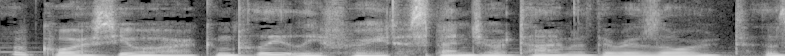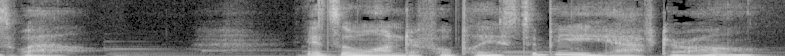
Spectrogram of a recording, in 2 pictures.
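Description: An ASMR performer of unclear sex playing a courteous demon hotel concierge, speaking softly and politely, close to the microphone, often near a whisper. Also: medium pitch, lively intonation, soft background music, lightly acted. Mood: helpful, reassuring. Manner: polite, unhurried, gently salesmanlike. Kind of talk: ASMR roleplay.

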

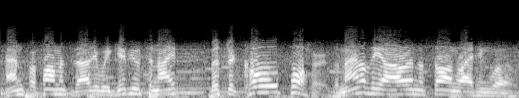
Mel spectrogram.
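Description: Male 1930s radio announcer, formal and declamatory, slightly high voice, old muffled recording over music. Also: lively intonation, quick pace.

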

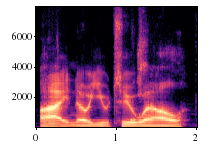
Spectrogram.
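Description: A man's voice: sits low, completely flat delivery, slow, sharp tone, clear, resonant tone, exaggerated voice. A man reading the part of an earnest, worried young man confronting a friend in a visual novel. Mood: concerned. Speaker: amateur reader of a visual novel's lead. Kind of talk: staged reading with joking asides.

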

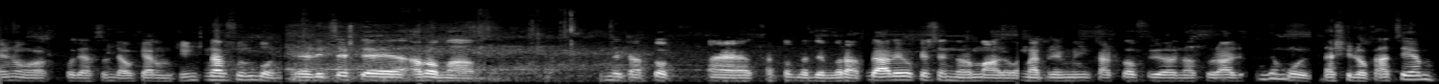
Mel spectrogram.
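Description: A man's voice: mid-range voice, low-quality recording. Guy in his 30s talking while he eats outside, laid-back vlog chat, faint traffic hum. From Romania. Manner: relaxed, chatty, many fillers while eating. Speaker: food vlogger. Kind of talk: casual food review vlog. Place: outdoor table beside a main road. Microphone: camera on table in front. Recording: faint road noise outdoors. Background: passing traffic and outdoor ambience.

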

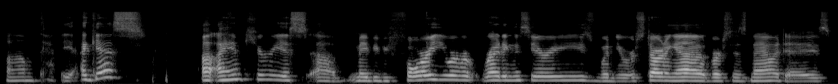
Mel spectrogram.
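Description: A man's voice: high voice, fairly even intonation, unhurried, fairly bright tone, clean tone. A young man hosting an interview, asking questions hesitantly with many restarts, over a video call from a room with bookshelves. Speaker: interview host.

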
